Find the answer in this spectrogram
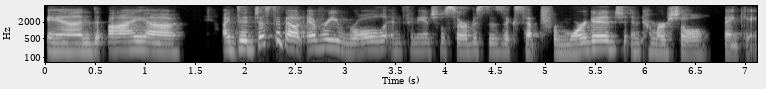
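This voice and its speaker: In an American accent, a woman with a normal speaking voice talks at a moderate pace and a fairly low pitch, with ordinary pitch variation against a quiet background. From US Midwest, Dayton, Ohio. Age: 50s. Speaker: health and wellness business owner. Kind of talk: interview.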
